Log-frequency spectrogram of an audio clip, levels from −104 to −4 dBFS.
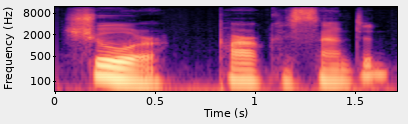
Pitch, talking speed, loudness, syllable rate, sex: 110 Hz, 105 wpm, -16 LUFS, 3.6 syllables/s, male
